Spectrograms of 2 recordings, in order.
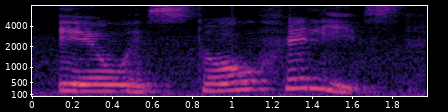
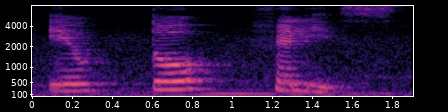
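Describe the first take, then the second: First: The verb is said in full as estou. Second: The verb is shortened to one syllable, tô. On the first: This is the grammatically correct form. "you have to write eu estou feliz" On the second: This is casual everyday speech. "an informal contraction for the verb estou"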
